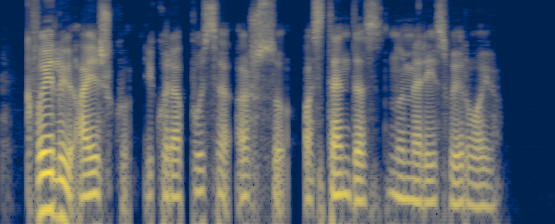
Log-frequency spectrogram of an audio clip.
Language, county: Lithuanian, Vilnius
